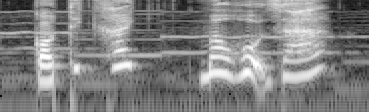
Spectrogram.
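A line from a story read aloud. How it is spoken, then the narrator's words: Loud shout. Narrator (Vietnamese): có người hét lớn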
